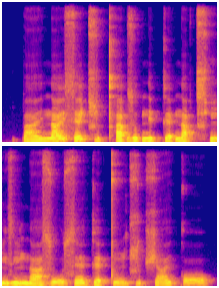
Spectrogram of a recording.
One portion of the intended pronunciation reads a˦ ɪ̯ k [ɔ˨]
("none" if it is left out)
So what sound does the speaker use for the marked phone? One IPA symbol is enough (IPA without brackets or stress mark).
ɔ˨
